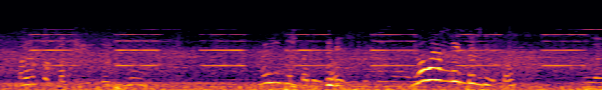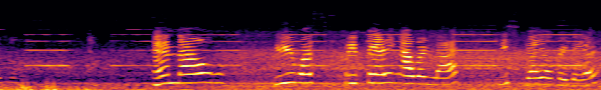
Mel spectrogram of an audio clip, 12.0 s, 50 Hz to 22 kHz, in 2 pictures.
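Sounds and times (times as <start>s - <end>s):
reversing alarm beeping: 0.2s - 12.0s.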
